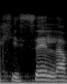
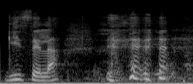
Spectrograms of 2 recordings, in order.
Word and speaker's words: Gisela: Doy ahora inmediatamente la palabra a la doctora Olvet Hansberg, que a mí me enseñó que no se dice Gisela, muy a lo Jimena, sino Gisela.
